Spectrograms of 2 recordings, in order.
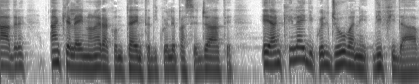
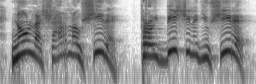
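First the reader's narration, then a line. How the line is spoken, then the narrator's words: Father yelling. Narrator (Italian): Mio padre urlava a mia madre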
